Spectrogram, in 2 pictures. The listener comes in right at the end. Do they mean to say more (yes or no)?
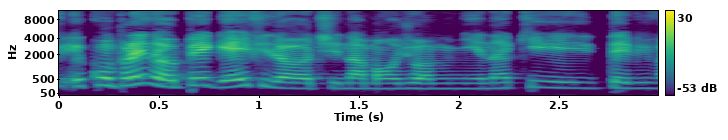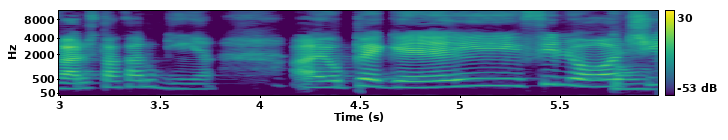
yes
